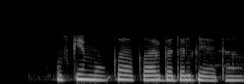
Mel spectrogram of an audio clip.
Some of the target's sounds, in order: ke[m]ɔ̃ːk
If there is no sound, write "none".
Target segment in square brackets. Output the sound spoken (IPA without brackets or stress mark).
m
